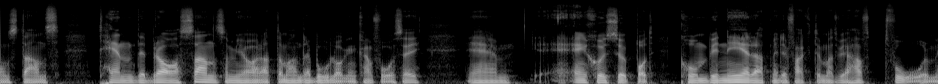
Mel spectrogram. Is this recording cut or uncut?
uncut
